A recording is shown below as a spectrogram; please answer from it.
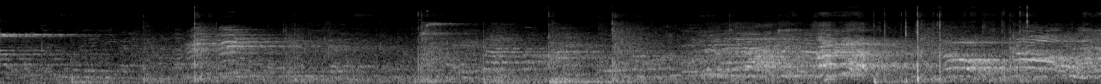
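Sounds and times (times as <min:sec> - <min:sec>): voices shouting and echoing: 0:00.0 - 0:11.0
basketball bouncing on gym floor: 0:04.1 - 0:06.3.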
